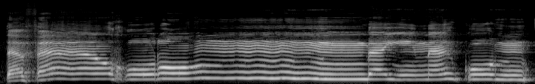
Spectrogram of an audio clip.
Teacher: خا کو پر کریں گے، را کو بھی پر کریں گے۔ تفاخر بینکم، بے کو لمبا نہیں کریں گے، یا لین ہوتا ہے۔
